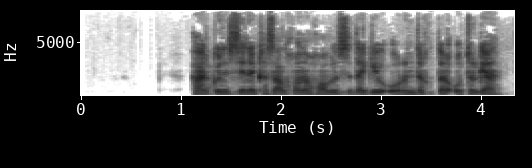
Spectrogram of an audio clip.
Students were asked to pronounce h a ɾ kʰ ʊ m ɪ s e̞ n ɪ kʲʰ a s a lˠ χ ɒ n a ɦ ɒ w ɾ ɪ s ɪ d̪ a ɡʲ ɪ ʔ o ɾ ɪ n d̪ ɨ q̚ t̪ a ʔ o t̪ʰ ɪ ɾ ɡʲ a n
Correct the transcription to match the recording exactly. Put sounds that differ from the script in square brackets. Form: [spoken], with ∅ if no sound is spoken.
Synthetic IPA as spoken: h a ɾ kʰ ʊ [n] ɪ s e̞ n ɪ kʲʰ a s a lˠ χ ɒ n a ɦ ɒ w [l] ɪ s ɪ d̪ a ɡʲ ɪ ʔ o ɾ ɪ n d̪ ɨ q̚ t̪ a ʔ o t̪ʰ ɪ ɾ ɡʲ a n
